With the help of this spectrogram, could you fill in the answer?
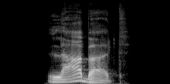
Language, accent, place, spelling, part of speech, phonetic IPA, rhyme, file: German, Germany, Berlin, labert, verb, [ˈlaːbɐt], -aːbɐt, De-labert.ogg
- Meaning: inflection of labern: 1. third-person singular present 2. second-person plural present 3. plural imperative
